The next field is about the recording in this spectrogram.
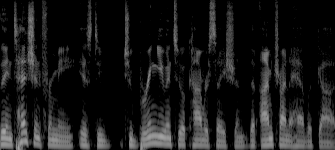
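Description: A man with an American accent talks at a fairly quick pace in an ordinary speaking voice, medium in pitch with ordinary variation, on a very clean recording with a silent background. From Chicago, Illinois. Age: 40s. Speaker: singer-songwriter. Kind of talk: casual chat. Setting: stage.

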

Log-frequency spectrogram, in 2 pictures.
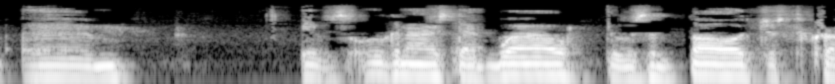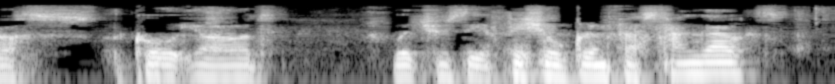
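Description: In an English accent, a man speaks fairly slowly at a medium pitch, his intonation monotone and flat. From England. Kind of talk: casual chat.

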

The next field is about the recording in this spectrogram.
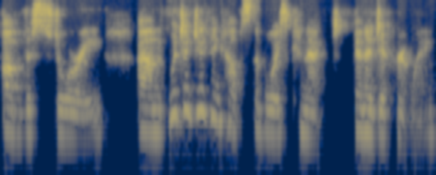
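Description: A woman with an ordinary speaking voice talks at a medium pitch and a fairly quick pace. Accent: American. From upstate New York, Rochester. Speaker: art educator, artist in residence. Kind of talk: casual interview.

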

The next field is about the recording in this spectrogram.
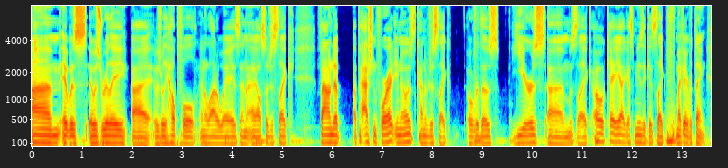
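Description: In a very clean recording with a silent background, a man with an American accent has an unremarkable speaking voice, fairly low in pitch with fairly even intonation. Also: moderate pace. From upstate New York, Finger Lakes. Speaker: guitarist. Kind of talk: casual chat. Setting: studio.

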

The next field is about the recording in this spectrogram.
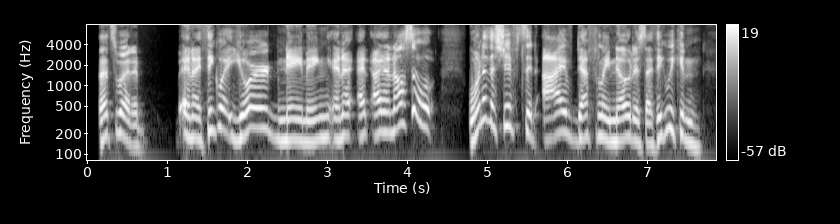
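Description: A man speaks with a high, bright, sharp tone and lively intonation at a moderate pace. His loudness is very even, and the recording is very clean with a silent background. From Israel, Jerusalem. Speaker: podcast co-host. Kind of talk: casual chat.

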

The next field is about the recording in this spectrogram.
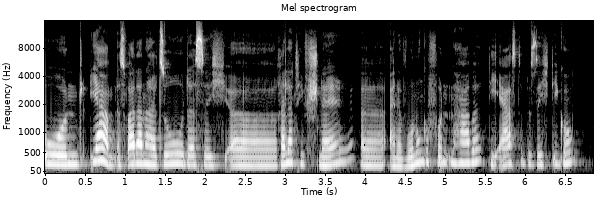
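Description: The woman's pitch is fairly high and varies in an ordinary way. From Berlin, Germany. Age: 20s. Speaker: interview guest. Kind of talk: casual chat. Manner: halting.

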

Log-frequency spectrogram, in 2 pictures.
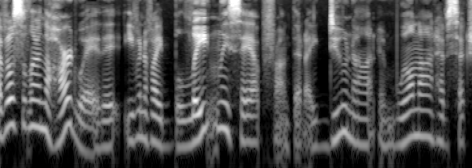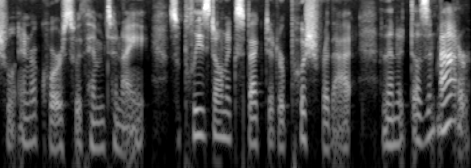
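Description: In an unremarkable speaking voice, a woman talks at a fairly quick pace with hardly any pauses, fairly low pitch and lively intonation, the sound dry and close with no echo. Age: 40s. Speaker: sex educator. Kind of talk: audio diary narration.

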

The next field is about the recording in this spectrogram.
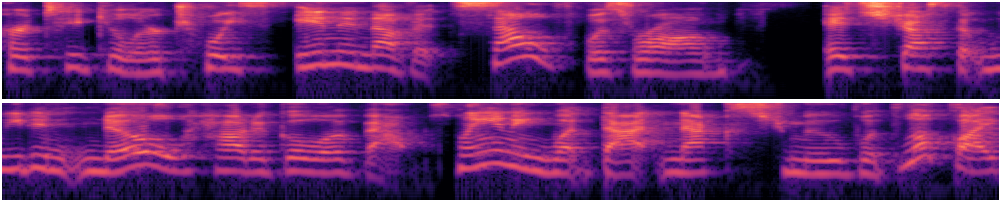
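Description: With an American accent and an unremarkable speaking voice, a woman talks at a moderate pace and fairly high pitch with ordinary pitch variation against a quiet background. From Wyoming, US. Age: 30s. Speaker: former marketing executive and women's career advocate. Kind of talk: interview conversation.

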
